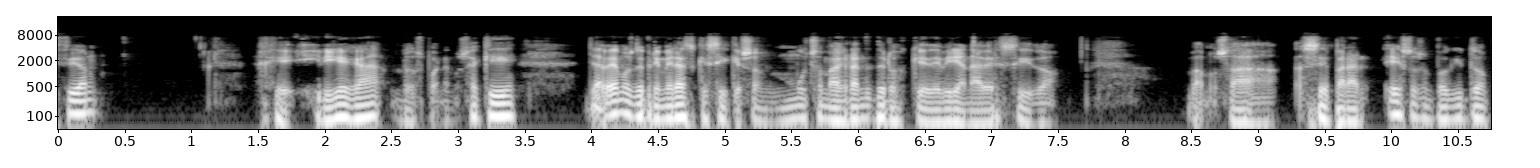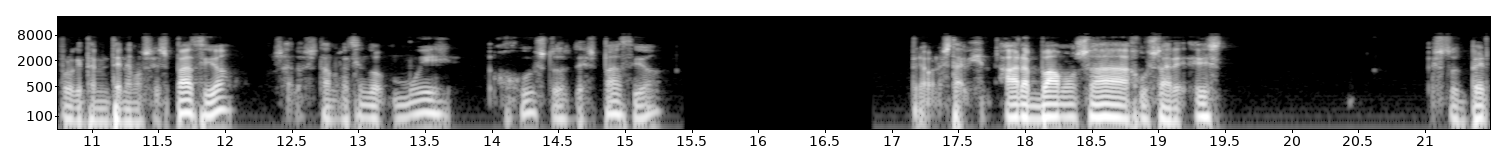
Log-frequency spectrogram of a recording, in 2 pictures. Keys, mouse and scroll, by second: 9.5 click, 10.4 shift+click, 12.1 g, 16.8 middle click, 18.7 click, 19.5 Tab, 20.6 shift+click.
